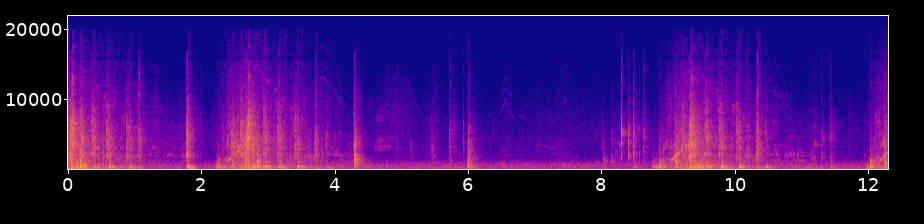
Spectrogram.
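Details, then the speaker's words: Trash-picked Honda HRX217 (HRX217TDA) self-propelled mower, first start attempt initially without choke: several recoil pulls with brief sputters that don't catch into a steady run; hard starting, carburetor issue suspected, not confirmed. "the next step is to clean it up and see why it was so hard to start"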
